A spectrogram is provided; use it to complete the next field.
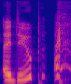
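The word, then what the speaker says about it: Edoop: My name is Edupe. Oh, yeah? Yeah. Edupe? It might be a dupe.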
